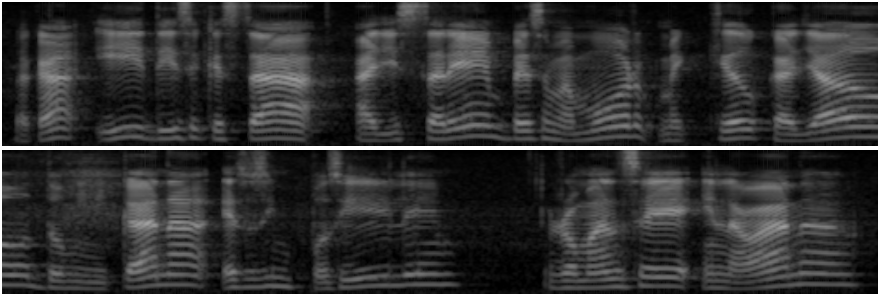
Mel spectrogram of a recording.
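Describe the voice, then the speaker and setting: Male co-host, slightly high voice, halting, reads song lists. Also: fairly bright tone. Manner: halting, many fillers. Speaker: studio co-host. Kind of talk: reading track lists aloud.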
